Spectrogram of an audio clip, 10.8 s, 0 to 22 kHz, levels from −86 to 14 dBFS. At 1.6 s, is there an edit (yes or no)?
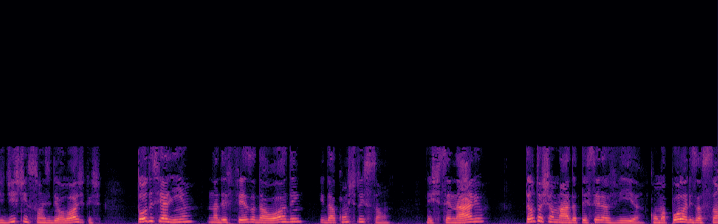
no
